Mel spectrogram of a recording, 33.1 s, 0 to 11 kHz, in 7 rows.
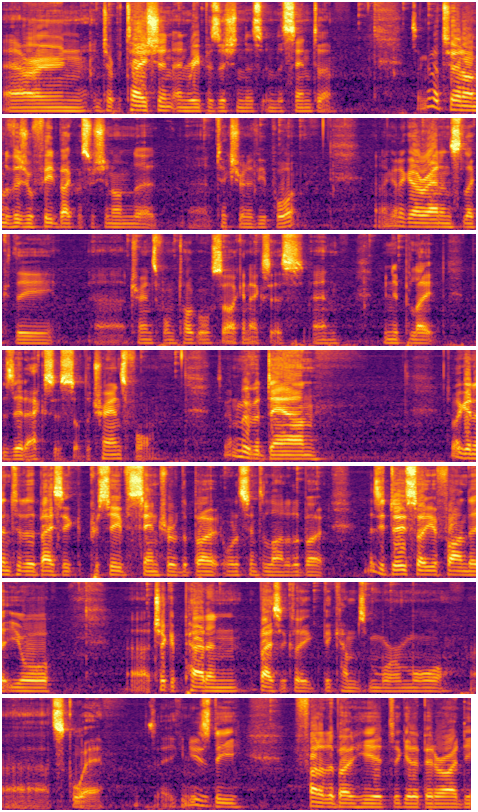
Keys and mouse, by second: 1.0 alt+click, 1.2 alt+right click, 1.8 alt+click, 2.0 alt+right click, 2.4 alt+click, 4.0 alt+click, 4.4 alt+right click, 6.8 click, 7.6 alt+right click, 8.2 alt+click, 10.7 click, 11.2 alt+click, 11.9 alt+right click, 15.6 alt+click, 16.7 click, 19.6 alt+click, 21.2 click, 22.1 alt+click, 25.3 alt+right click, 25.6 alt+middle click, 25.9 alt+click, 26.7 alt+right click, 27.0 alt+click, 27.4 alt+right click, 29.0 click.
